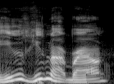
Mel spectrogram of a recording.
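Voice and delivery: ordinary delivery, nothing marked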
